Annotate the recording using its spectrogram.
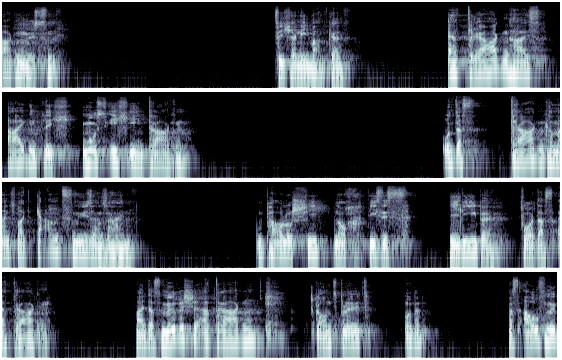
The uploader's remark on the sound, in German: Live aus Winterthur der Dienstagsgottesdienst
